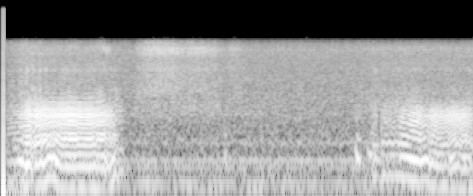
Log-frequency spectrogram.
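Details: Pug dog snoring away on a couch: a loud, low rasping snore opens, fades into quiet breathing, then another rumbling snore builds near the end.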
